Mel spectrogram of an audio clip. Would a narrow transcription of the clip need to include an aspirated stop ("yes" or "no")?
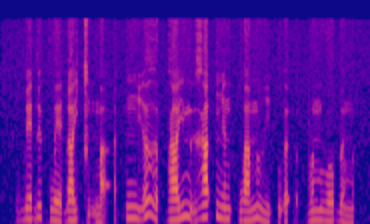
no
